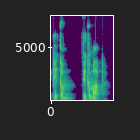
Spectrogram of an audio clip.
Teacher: they don't pronounce the th sound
